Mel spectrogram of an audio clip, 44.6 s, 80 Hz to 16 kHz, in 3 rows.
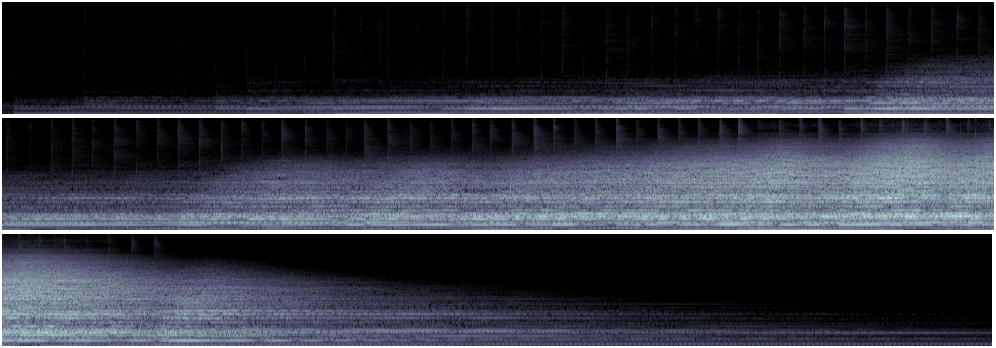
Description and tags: Gong buildup 45sec
A long gong-strike wash effect recorded in the field and later edited and processed
Gong-strike, Processed, Wash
